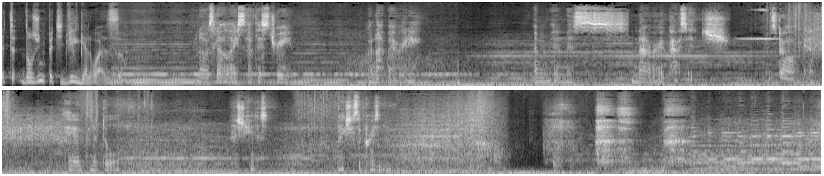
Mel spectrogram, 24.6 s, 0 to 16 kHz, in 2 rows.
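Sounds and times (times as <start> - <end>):
speech: 0.0 - 6.3, 8.6 - 10.9, 11.5 - 12.6, 13.3 - 14.7, 16.0 - 16.4, 17.4 - 18.9
dark droning trailer soundtrack: 1.6 - 24.5
woman breathing heavily in fright: 20.4 - 23.0.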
